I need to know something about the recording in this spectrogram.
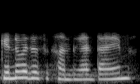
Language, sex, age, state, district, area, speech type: Dogri, female, 18-30, Jammu and Kashmir, Udhampur, rural, conversation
